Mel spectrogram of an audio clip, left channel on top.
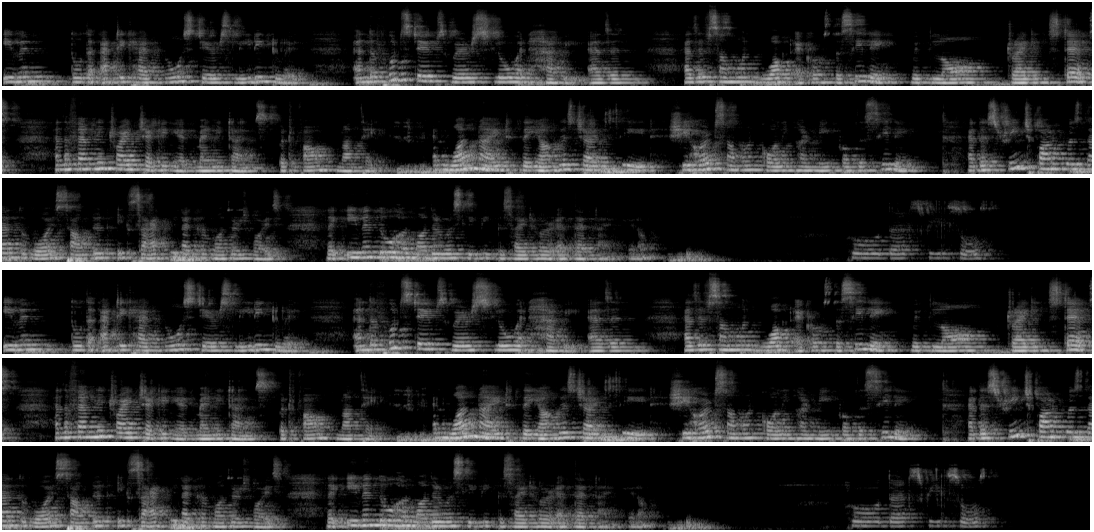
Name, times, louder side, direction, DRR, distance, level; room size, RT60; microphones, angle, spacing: voice 1, 0.0-3.0 3.5-13.6 13.9-14.7 15.2-17.3 17.6-20.0 20.3-28.3, equal, 5° right, 3 dB, 4.4 m, -25 dB
voice 2, 14.8-15.4 16.8-17.2 19.3-19.4 21.5-21.7 23.5-23.8 25.7-26.0 28.4-28.8 30.2-31.6, equal, 60° right, 4 dB, 6.1 m, -32 dB
23.5 x 23.0 x 2.4 m, 0.43 s
head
